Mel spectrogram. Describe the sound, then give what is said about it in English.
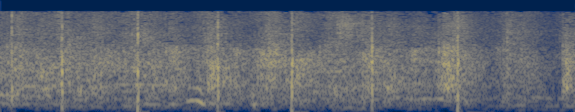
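An audience applauds with a steady roar of clapping after a volunteer is asked whether he can do a push-up. Sharp, evenly spaced claps punch through the dense wash of hands, keeping a brisk rhythm throughout. “Oh, give it a clap.”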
